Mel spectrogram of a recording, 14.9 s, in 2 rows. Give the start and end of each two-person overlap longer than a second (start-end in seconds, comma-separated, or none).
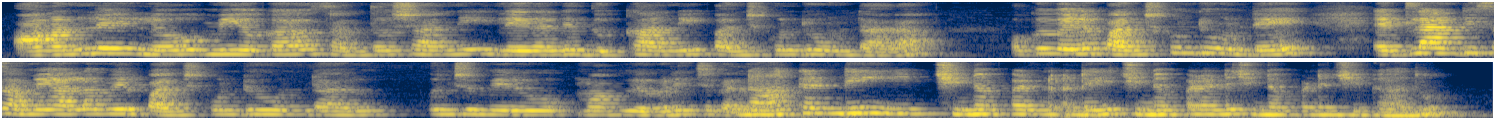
none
